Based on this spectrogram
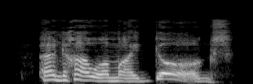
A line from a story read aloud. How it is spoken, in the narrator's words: Joan cried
